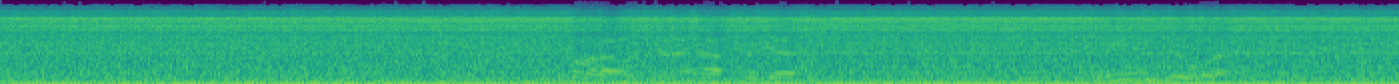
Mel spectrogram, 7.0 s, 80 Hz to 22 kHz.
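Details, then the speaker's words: Junk V8 with two-barrel carb and newly fitted starter, cold start: heavy, lumpy idle with uneven loping beat; running rich and flooding itself, owner thinks it sounds like it has a cam. "That looks good. Now she's flooding out. Yeah, that's what I'm talking about."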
